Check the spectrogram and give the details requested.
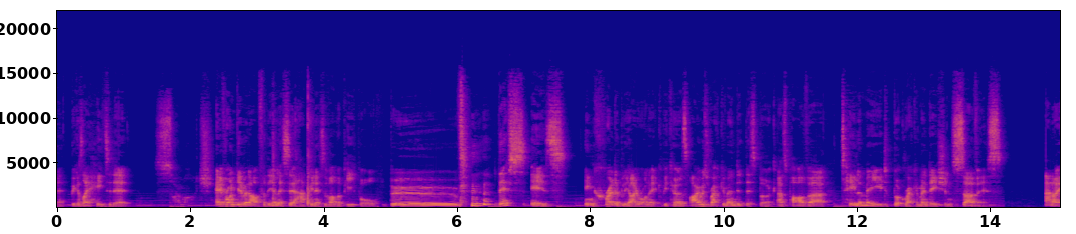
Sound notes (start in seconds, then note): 6.0 laughs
